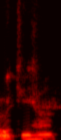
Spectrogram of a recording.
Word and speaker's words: McKeehan: did I pronounce that right? McKeehan?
